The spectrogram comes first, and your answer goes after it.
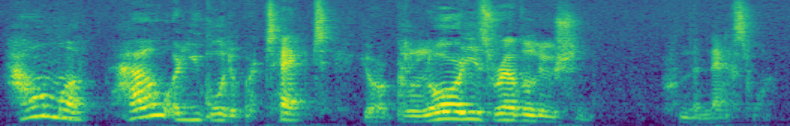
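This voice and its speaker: An actor playing an insistent, sarcastic peacemaker in a dramatic monologue, full of rhetorical questions. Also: male voice, fairly high pitch, very animated, normal speed, fairly bright tone, low-quality recording. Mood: mocking, impassioned. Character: impassioned, pleading peacemaker challenging a rebel with sarcasm.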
